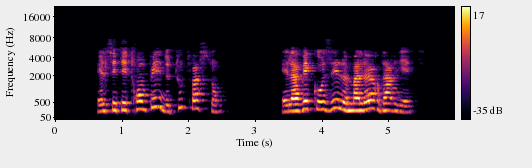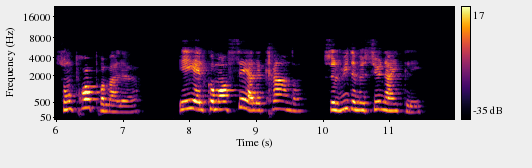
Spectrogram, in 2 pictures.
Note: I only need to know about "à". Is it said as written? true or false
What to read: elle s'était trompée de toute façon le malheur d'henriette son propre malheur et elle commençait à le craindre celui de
true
